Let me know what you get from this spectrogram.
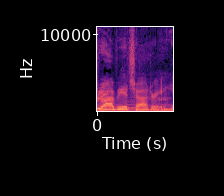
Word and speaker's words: Rabia Chaudhry: Is it Rabia? – Yes. – Am I saying it right? Rabia Chaudhry? – It's Rabia Chaudhry, yes.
